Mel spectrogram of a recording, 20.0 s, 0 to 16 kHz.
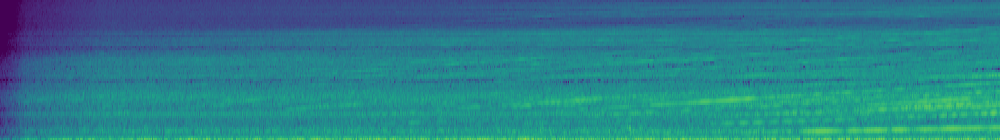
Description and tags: A power up sound for any sort of mechanical, high tech, or sci-fi charging up sound. Can also work for turning on jets and turbofans.
This was recorded by a Tascam DR-05 and is a printer cooling down reversed.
